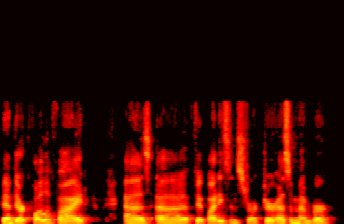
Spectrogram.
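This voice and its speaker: A woman with a mid-range voice speaks at a normal pace. She has run a fitness business for many years and, in an interview, explains her company at length with plenty of fillers.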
